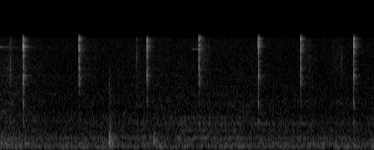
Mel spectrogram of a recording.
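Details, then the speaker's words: Masterclip Hunter horse clippers that would not turn on because the PCB had shifted slightly, possibly from a drop. After reassembly the switch gives crisp, clean clicks about twice a second and sounds like it is working. Normal switch click. "hopefully that's all it was is that circuit board have move slightly but have been dropped that's common but that to me sounds like it's working"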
